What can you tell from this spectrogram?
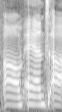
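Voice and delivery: normal talking voice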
